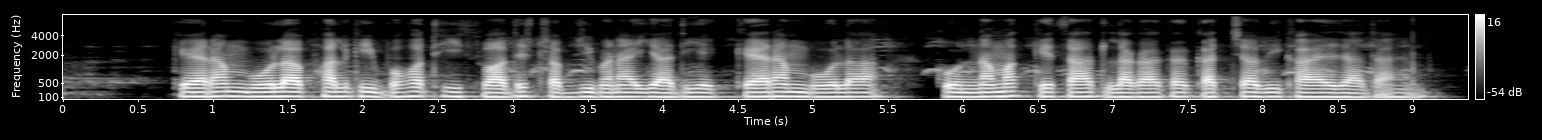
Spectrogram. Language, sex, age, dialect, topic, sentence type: Hindi, male, 18-24, Awadhi Bundeli, agriculture, statement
